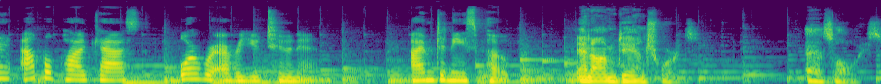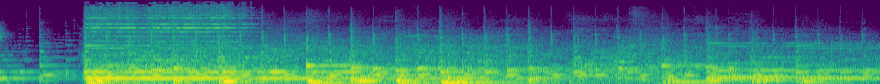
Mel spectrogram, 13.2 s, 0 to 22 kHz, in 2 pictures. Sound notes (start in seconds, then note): 7.2 school bell rings; 7.3 bright music continues; 9.4 people chattering faintly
